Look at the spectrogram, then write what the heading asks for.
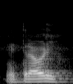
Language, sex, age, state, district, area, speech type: Goan Konkani, male, 30-45, Goa, Salcete, urban, spontaneous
